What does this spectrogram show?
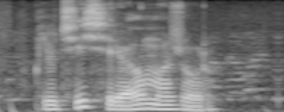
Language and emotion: Russian, neutral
